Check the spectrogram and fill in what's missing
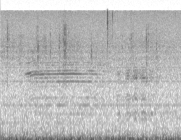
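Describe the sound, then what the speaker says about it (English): A sheep bleats in the Minecraft video game, a single thin drawn-out call standing out over a steady low rumble of game background noise. "that sheep is still floating there from when I pushed him in"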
